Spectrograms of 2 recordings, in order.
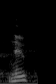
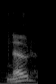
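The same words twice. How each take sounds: First: "Knew" said as noo, a quick fix; "Knew" with a questioning rise; corrected past tense. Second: "Knowed" said as nohd, trying it out; "Knowed" with a questioning rise; wrong past tense. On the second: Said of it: "Knew? Whatever". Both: Real, not acted.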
